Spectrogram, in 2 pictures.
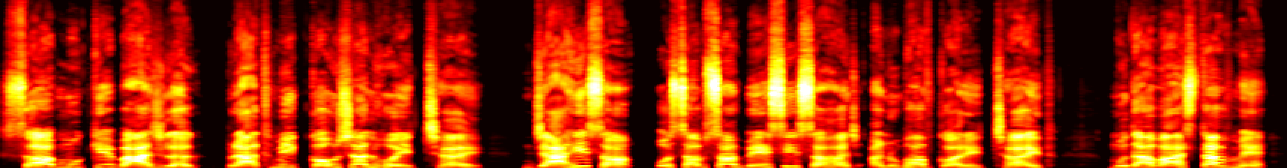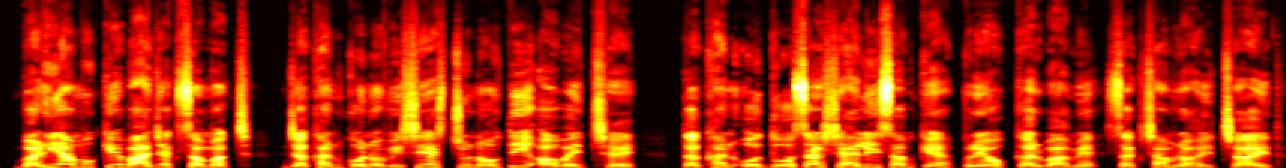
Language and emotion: Maithili, neutral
